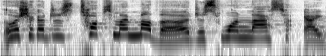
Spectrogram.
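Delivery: clumsy, high-pitched, bad put-on Australian accent. Retelling a man's words from a saga, in a bad Australian accent. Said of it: "I can't even do an Australian accent".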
